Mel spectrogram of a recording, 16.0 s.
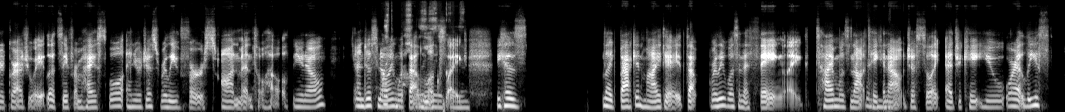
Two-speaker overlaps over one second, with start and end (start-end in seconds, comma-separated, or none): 5.8-7.0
